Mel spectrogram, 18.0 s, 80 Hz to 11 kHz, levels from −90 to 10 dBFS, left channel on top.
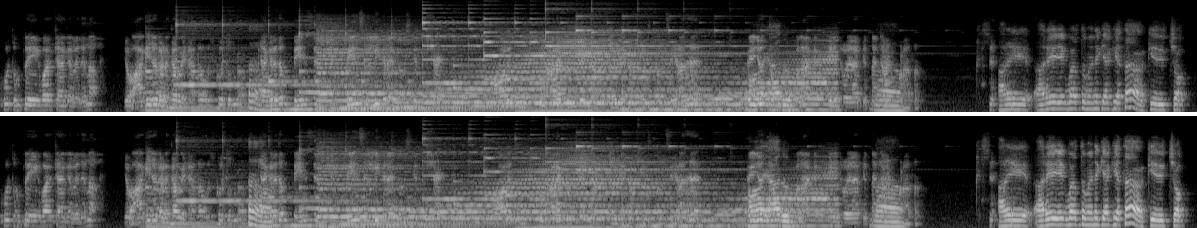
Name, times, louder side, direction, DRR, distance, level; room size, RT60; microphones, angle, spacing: voice 1, 0.0-1.4 1.9-6.8 7.4-7.7 8.1-10.5 11.2-12.2 12.4-13.7 14.8-14.9, left 1 dB, 10° left, 0.6 m, -29 dB
sound 1, 2.2-11.9, left 4 dB, 60° left, 0.6 m, -30 dB
voice 2, 3.7-4.1 11.2-11.9 13.1-13.6 15.0-17.8, right 6 dB, 80° right, 0.3 m, -22 dB
sound 2, 4.7-12.6, left 2 dB, 85° left, 0.9 m, -26 dB
2.4 x 2.2 x 3.9 m
head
